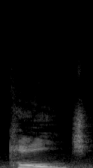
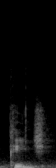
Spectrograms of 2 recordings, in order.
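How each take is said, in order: First: CAGE with a long e gliding to i; gliding diphthong. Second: CAGE with one short e, like "kedge"; short pure vowel. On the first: Teacher giving students the correct form, long gliding CAGE. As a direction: draw out both vowels in CAGE. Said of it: "but it's gonna be cage". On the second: Teacher showing the mistake to avoid, short pure-vowel CAGE. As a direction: say CAGE quickly with no glide. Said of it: "It's not gonna be cage". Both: Shown as a demonstration.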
